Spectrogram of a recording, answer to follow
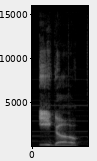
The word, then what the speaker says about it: Egho: tips for you the region of heo pronounced ego I've been saying it wrong is small but dense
